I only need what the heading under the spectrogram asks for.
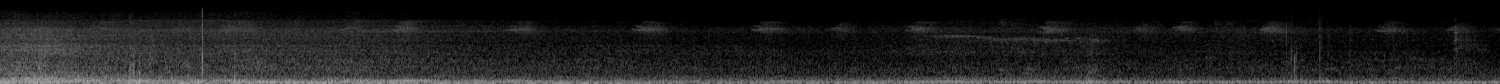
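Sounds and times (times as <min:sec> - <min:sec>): small bird chirping: 0:01.3 - 0:15.0.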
